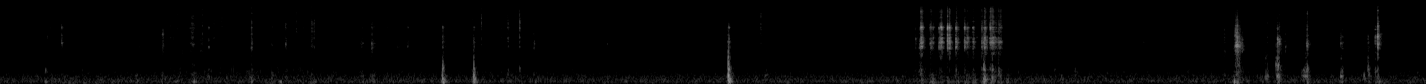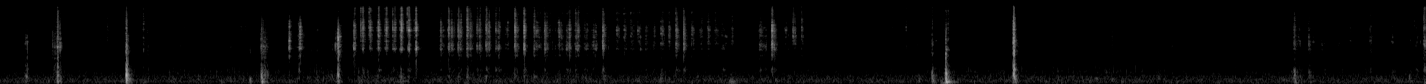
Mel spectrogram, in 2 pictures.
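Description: Small metal clicks and clinks as a Hapstone T1 guided knife sharpener's clamp and guide rod are handled and adjusted, with an open-end wrench on the clamp nuts. There are two stretches of rattling metal-on-metal scraping, a short one about a third of the way in and a longer one about two-thirds of the way in.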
